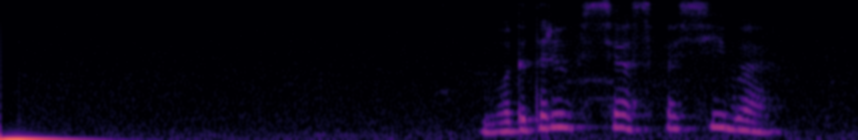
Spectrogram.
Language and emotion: Russian, neutral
